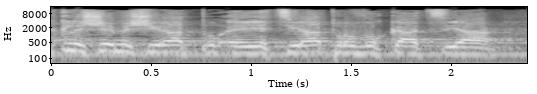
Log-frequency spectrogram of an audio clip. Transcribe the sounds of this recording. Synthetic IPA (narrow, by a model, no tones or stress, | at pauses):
kleʃemjeʃiʁat̚jet͡siʁat̪̚pʁo̞vo̞kat͡sja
